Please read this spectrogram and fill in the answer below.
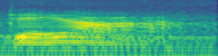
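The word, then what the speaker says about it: De'Ath: was young south african by the name of george dayoff it was spelled d-e-apostrophe-a-t-h uh and if you remove the uh whatever that thing is is spelled death thus his nickname dr death apostrophe he had been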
